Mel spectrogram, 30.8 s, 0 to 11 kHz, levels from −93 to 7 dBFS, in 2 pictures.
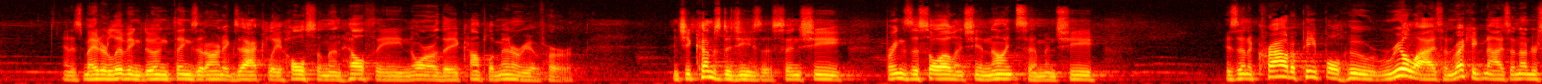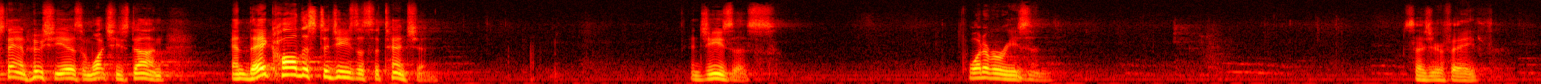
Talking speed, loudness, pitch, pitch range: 135 wpm, -21 LUFS, 125 Hz, 110-145 Hz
